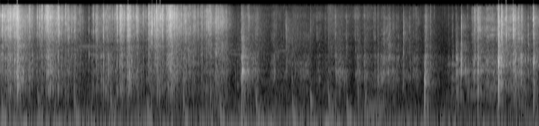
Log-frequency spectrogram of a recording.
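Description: Clear plastic cellophane wrapper crinkling and tearing as it is pulled off a small cardboard toy box. After about three seconds this gives way to quieter scratching and a few sharp clicks as a fingernail pries at the box's cardboard flap.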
